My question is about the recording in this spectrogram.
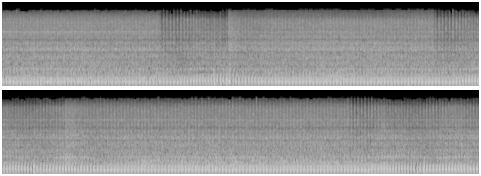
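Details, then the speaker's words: Four-horsepower Briggs & Stratton vertical residential pressure washer damaged by freezing: engine runs loud and steady with brief load dips every few seconds as the pump blows by; the unloader valve is still bypassing. "there should be no leaking when it it's this way and full blast this way right and it's gonna blow through"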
